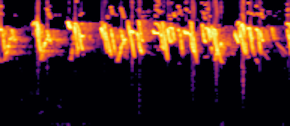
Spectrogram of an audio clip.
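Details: Male and female saffron finch in nature: a dense, high-pitched twittering song of short, sharp chirps in quick bursts, with brief pauses and a soft low hum beneath.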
